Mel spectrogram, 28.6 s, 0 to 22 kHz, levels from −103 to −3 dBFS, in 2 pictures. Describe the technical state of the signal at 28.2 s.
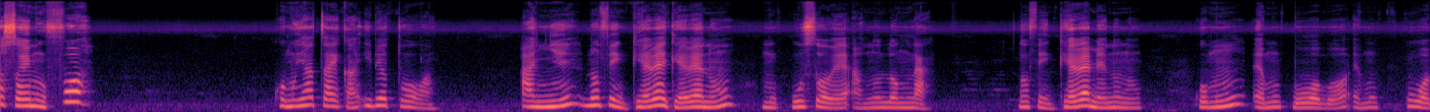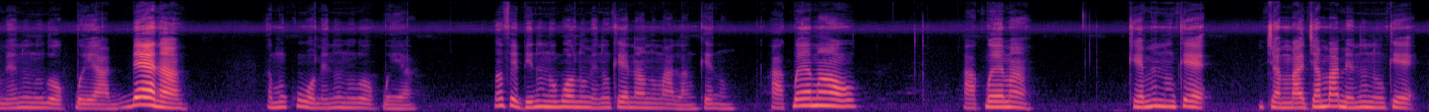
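At 28.2 s the speech signal is intact, with no audible dropout, clipping, glitch or other technical fault at that moment.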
